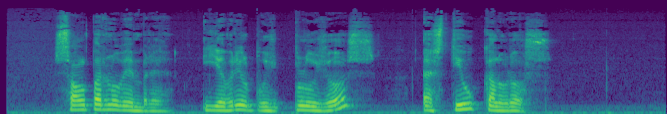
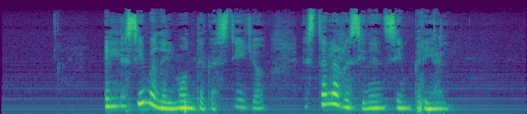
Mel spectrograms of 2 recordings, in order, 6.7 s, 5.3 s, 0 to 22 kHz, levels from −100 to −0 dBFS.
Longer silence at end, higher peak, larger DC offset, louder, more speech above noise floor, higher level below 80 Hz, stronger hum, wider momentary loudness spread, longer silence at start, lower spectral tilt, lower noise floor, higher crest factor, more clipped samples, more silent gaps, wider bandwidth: second, 0.55 s vs 0.8 s; about the same, -6 dBFS vs -6 dBFS; neither; about the same, -24 LUFS vs -22 LUFS; second, 28 dB vs 39 dB; first, -50 dBFS vs -60 dBFS; neither; about the same, 14 LU vs 16 LU; second, 0.15 s vs 1.05 s; about the same, -5 dB/octave vs -4.5 dB/octave; second, -51 dBFS vs -62 dBFS; about the same, 18 dB vs 18 dB; neither; neither; second, 14.5 kHz vs 16 kHz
